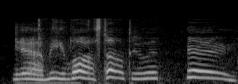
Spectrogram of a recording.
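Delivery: very high, piping, squeaky voice. Imitating another speaker, Lost, in front of the group: imitating Lost. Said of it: "Do I sound like that?".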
